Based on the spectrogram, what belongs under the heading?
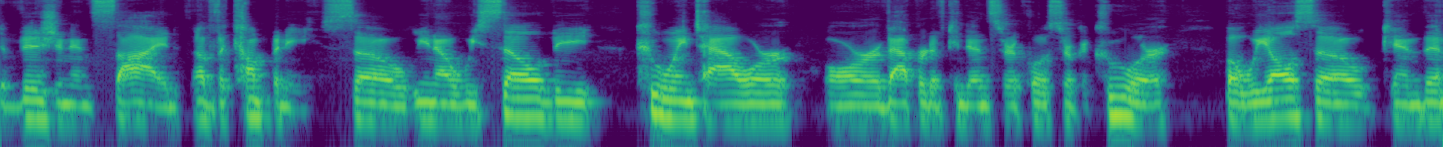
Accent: Wichita, Kansas, United States; moved away as an adult; also born or lived in Texas; I'm a Midwest kid, born and raised in Wichita, Kansas

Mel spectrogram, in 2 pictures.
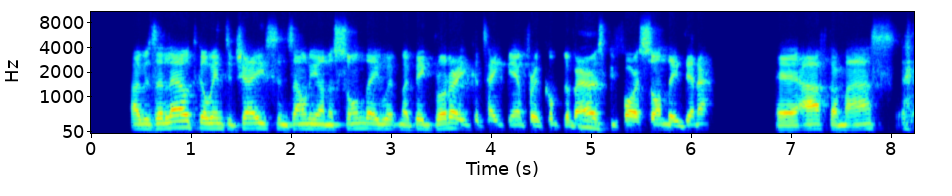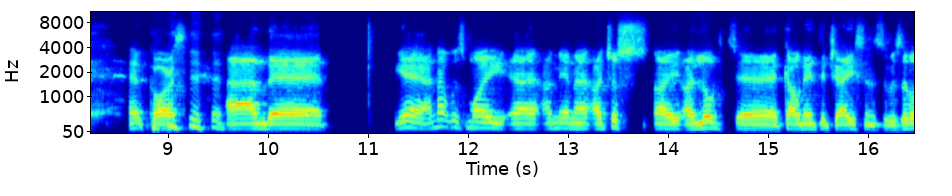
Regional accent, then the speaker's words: Ranelagh, Leinster, Ireland; Well, I tell you, Ranelagh was a wonderful place. I mean, at Ranelagh at one stage, I had like three snooker clubs in it, you know.

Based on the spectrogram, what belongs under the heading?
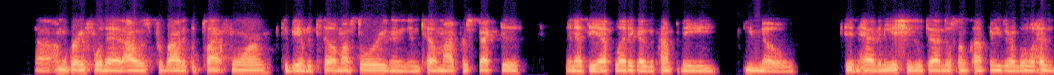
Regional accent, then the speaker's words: Ferguson, Missouri, United States; moved away as an adult; now in Las Vegas, United States; I'm from Ferguson, Missouri.

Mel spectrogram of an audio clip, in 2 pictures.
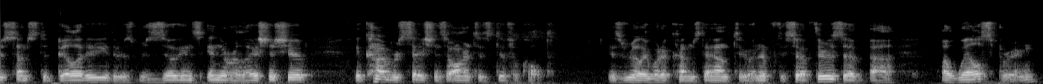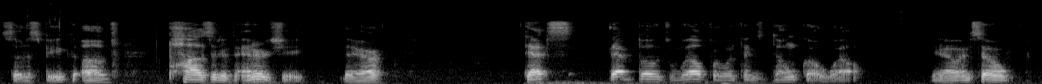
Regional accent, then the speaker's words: New Jersey, United States; moved away as an adult; also born or lived in Boston; now in California, United States; growing up in New Jersey and going to school in Boston

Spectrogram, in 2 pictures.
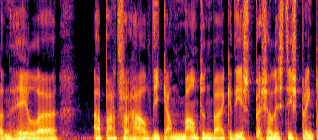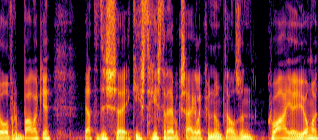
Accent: Lille, Flanders, Belgium; Dus wij zijn alle drie van Lil, Erwin Vervekke, ikzelf en dan Wout van Aert

